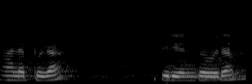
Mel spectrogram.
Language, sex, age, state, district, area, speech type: Malayalam, female, 45-60, Kerala, Alappuzha, rural, spontaneous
